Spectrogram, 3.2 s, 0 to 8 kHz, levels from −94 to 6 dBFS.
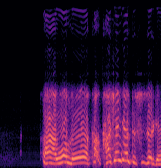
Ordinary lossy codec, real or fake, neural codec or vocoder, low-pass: none; real; none; none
